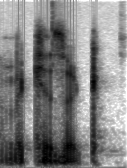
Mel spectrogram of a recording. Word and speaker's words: McKissick: Gibson, McClizick, or however you say his name. – McScorin. Oh, you're talking about McKissick. – Yeah, McKissick.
